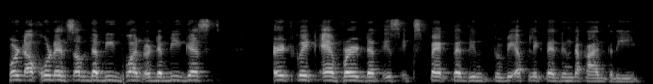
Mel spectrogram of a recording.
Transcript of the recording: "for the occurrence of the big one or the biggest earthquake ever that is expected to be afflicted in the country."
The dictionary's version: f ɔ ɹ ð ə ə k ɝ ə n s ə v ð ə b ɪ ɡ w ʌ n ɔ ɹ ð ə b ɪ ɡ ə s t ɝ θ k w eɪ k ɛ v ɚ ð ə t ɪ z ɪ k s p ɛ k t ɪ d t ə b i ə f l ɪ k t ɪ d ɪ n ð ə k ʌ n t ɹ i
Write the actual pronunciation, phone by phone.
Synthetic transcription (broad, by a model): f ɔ ɹ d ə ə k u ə n s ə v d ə b ɪ ɡ w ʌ n ɔ ɹ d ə b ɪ ɡ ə s t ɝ t k w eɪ k ɛ f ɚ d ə t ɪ s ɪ k s p ɛ k t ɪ d t ə b i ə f l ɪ k t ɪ d ɪ n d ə k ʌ n t ɹ i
